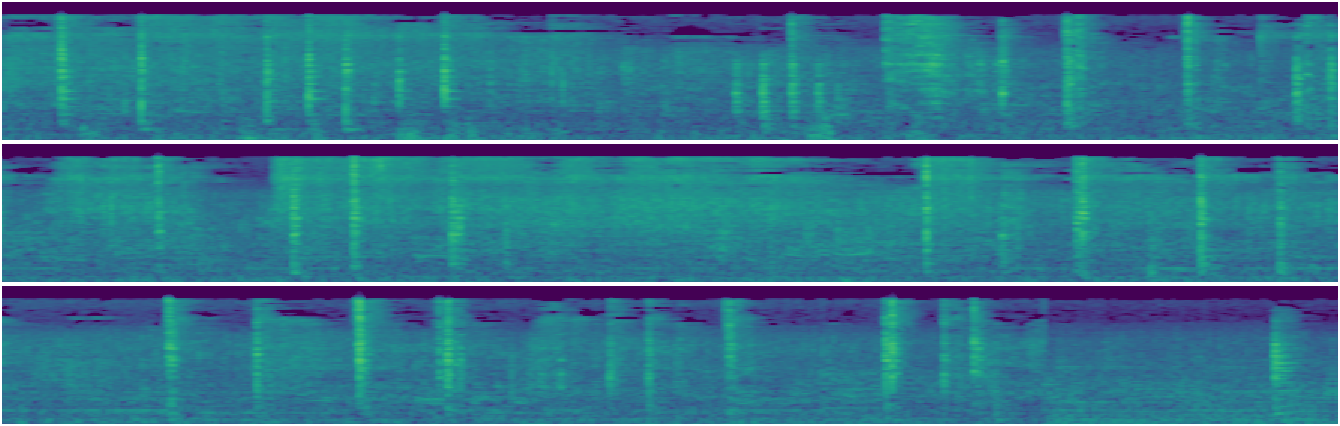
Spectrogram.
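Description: Metal spatulas scrape and clatter against a hot pan.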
